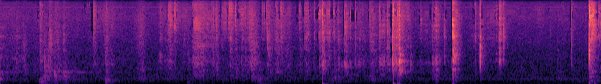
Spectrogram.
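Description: Scattered rustles, taps and knocks from someone off-camera fetching and handling things. The knocks are loudest about four seconds in, and there is a sharp click near the end.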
